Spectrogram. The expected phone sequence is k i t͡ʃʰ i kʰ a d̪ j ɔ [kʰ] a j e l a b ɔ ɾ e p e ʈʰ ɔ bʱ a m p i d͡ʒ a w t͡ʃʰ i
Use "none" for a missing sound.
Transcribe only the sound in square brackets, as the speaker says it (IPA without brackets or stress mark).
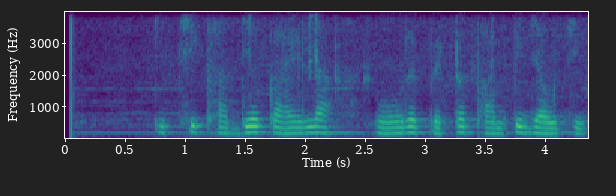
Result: k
